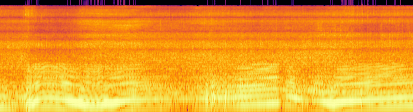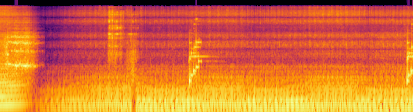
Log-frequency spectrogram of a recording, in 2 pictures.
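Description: A car engine revs up and down, then settles into a steady low hum.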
